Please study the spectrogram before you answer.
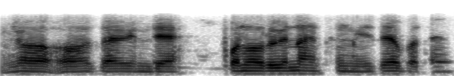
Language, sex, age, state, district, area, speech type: Bodo, male, 18-30, Assam, Baksa, rural, conversation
